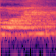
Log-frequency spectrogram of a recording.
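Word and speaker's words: wind: तो दोस्तों वाइंड को यहां पर विंड नहीं पढ़ेंगे, क्योंकि के आई एन डी का उच्चारण किंड नहीं काइंड हम लोग पढ़ते हैं।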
